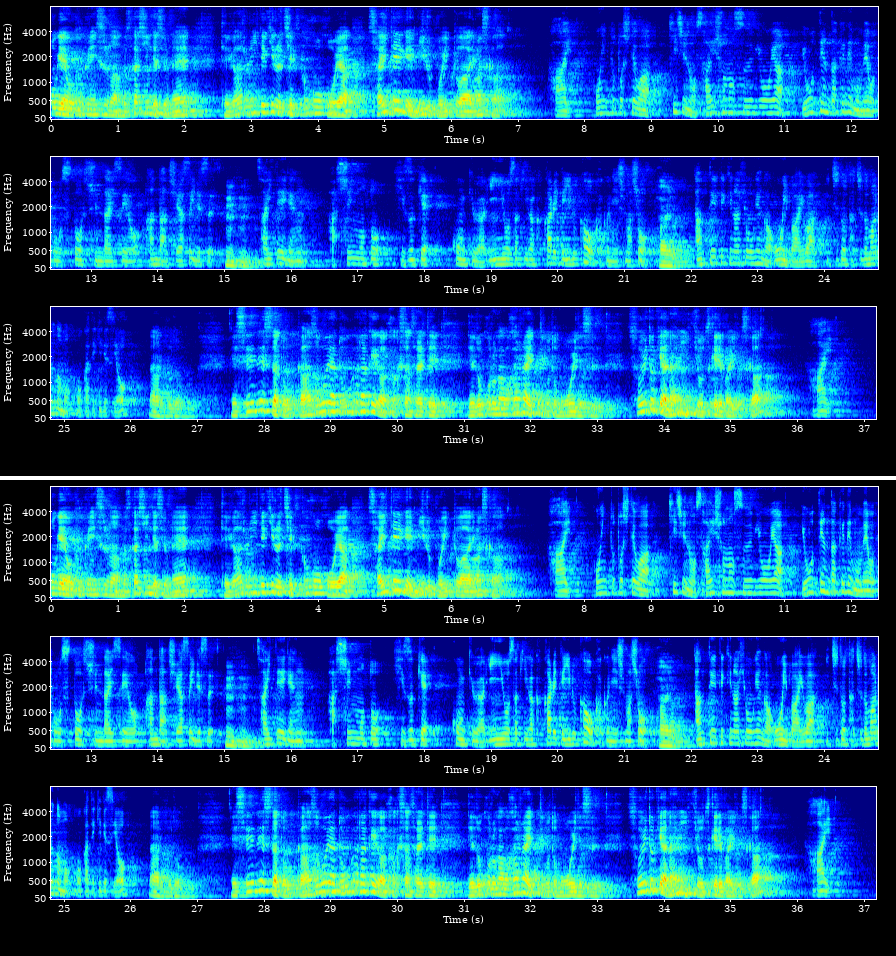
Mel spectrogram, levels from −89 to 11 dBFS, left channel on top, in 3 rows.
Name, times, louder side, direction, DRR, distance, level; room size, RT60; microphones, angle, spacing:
voice 1, 0.0-6.8 15.0-15.4 21.5-21.8 26.3-26.9 27.5-33.1 33.5-35.5, equal, 15° right, 7 dB, 4.4 m, -28 dB
voice 2, 7.5-7.8 8.1-14.9 15.5-16.2 16.6-18.1 18.4-21.4 22.1-26.0 36.2-36.5, right 3 dB, 85° right, 5 dB, 2.2 m, -37 dB
29.0 x 23.0 x 8.4 m, 1.1 s
head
